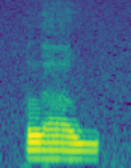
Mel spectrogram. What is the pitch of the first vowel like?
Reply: low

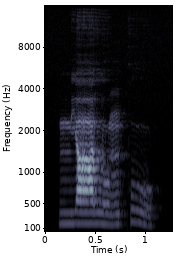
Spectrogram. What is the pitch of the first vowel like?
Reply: high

